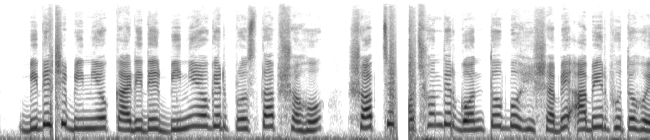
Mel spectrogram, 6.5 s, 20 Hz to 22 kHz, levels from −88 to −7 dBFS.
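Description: Right from the start the whole clip has a swirly, hollow, smeared quality, with softened consonant attacks, and it sounds worse than a single decent MP3 would give you. Nothing is left above 19.9 kHz. That points to generation loss, likely from the speech being decoded and re-encoded around seven times at something near 134 kbit/s, each pass requantising on a shifted frame grid so the noise and spectral gaps stack up.

At 0.49 to 0.58 s there's an intermittent contact fault. A brief crackle is followed by a dropout of about 34 ms where the signal simply vanishes to faint hiss, then another crackle as it reconnects just before "বিনিয়োগকারীদের বিনিয়োগের প্রস্তাব সহ". It's the classic sound of a loose plug or cable briefly opening the line.

The same intermittent contact fault comes back at 3.89 to 4.15 s, and this time the gap is longer, about 125 ms. The sound cuts out with crackly edges on either side, leaving only a thin bed of hiss while the connection is open, before the signal snaps back in.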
